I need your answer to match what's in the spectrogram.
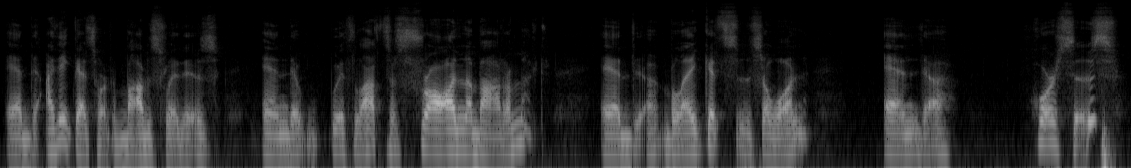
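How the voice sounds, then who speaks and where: A very old woman, about a hundred, with a Midwestern American accent, reminisces haltingly in an interview, pausing often. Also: sits low, creaky, darkish tone, dry recording. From United States, rural Indiana. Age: very old, about 102. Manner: halting delivery with long pauses and many hesitations.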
